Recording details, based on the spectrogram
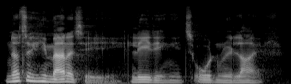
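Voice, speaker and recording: A man reads philosophical prose as a solemn, measured narration, pausing deliberately between phrases. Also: fairly low pitch, animated, fairly bright tone. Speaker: narrator of a spiritual audiobook. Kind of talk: scripted reading of philosophical prose.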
